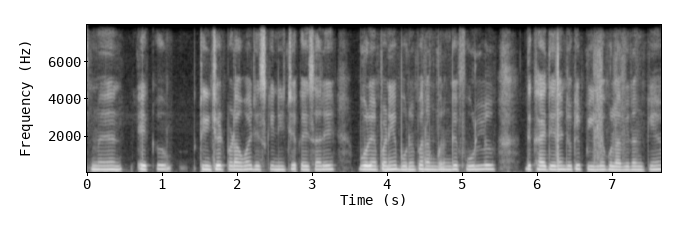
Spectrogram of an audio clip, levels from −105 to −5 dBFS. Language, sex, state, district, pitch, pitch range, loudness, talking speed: Hindi, female, Maharashtra, Aurangabad, 205 Hz, 200-215 Hz, -21 LUFS, 235 wpm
